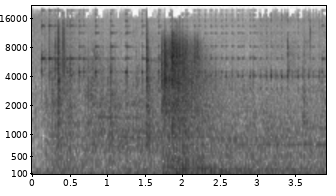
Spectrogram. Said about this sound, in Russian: Он в сотый раз пробует открыть дверь. Бесполезно.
